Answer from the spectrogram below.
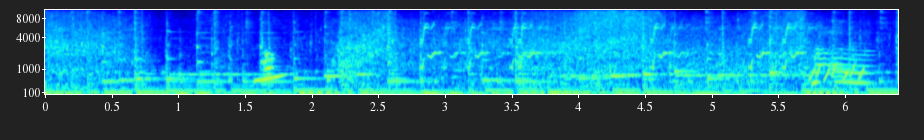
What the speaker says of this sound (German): Ich muss hier die Blümchen gießen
